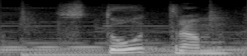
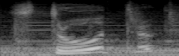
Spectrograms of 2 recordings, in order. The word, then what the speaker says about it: स्तोत्र: अर्थात स्तोत्र में अर्ध सकार के बाद त और ओ इन दो अक्षरों का संयोग है। और इसके बाद त्र इस संयुक्त अक्षर का। यदि हम यह ध्यान में रख लें तो कभी भी स्तोत्र के स्थान पर स्त्रोत्र या स्त्रोत जैसे उच्चारण या लेखन हमारे प्रयोग में ही नहीं रह सकेंगे।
